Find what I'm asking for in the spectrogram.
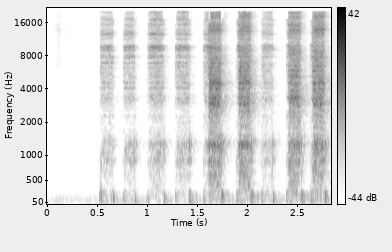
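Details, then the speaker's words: MAC AH650 air hammer restored after 20 years in a shed (new O-rings, trigger mechanism, air inlet valve), running at just 40 psi: crisp rapid hissing snaps, three or four per second, no leaks; operating normally. "Just 40 psi. Okay, the air valve is working. Okay, at 40 psi it's already snapping."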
